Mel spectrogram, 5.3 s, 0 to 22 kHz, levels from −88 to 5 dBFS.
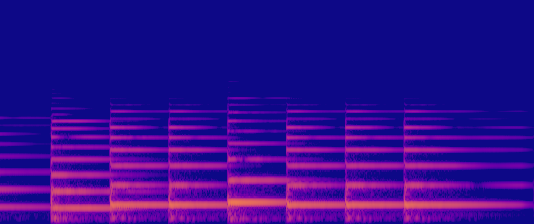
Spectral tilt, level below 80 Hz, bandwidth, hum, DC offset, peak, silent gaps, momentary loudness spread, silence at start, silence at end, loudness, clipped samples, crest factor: -5.5 dB/octave; -74 dBFS; 3.8 kHz; none; under 0.1%; -24 dBFS; none; 14 LU; 0 s; 0.05 s; -38 LUFS; under 0.1%; 14 dB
